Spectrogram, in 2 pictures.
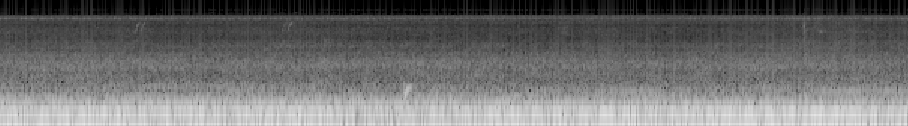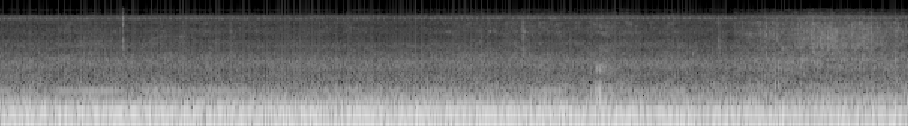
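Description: Steady low rumble of wind buffeting an action camera's microphone.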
